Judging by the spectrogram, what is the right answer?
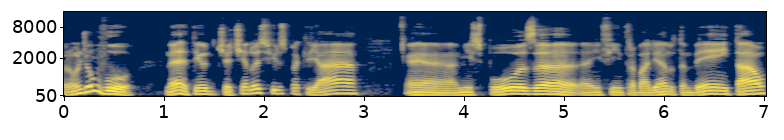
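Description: A man talks fairly quickly, his medium pitch varying in an ordinary way. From interior of São Paulo state, Brazil (Presidente Venceslau); São Paulo state, Brazil. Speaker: meditation teacher and former actor; meditation teacher, former actor. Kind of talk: casual interview. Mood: reflective, personal. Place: studio. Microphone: studio mic.

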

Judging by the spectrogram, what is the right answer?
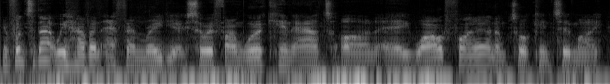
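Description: Moderate pace and fairly even intonation, with light background noise. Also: man. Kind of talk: tutorial. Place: plane. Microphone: phone near.

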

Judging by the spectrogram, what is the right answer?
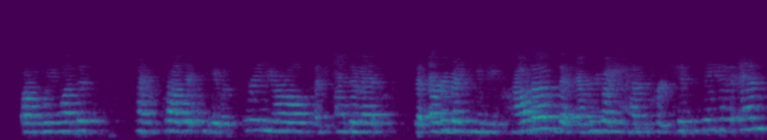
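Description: A woman's high-pitched voice at a fairly quick pace with fairly even intonation, strong room echo and light background noise. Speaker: arts organizer. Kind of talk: event announcements. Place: hall.

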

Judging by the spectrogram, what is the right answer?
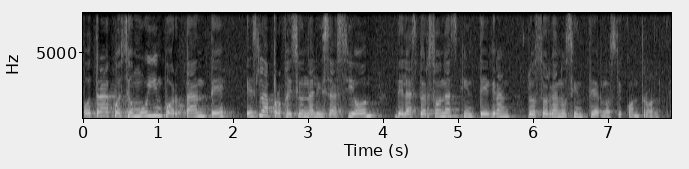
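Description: A woman talks at a fairly slow pace. Her fairly high voice holds a fairly even intonation. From Mexico, Maya zone of Quintana Roo. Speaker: public official, job candidate; candidate. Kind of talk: formal job interview before legislative committee. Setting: legislative committee hearing. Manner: formal. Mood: formal, composed. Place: meeting room. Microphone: podium.

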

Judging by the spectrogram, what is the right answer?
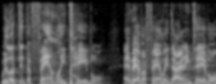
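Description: A man's raised, projected voice. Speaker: pastor. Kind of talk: sermon. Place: church.

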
